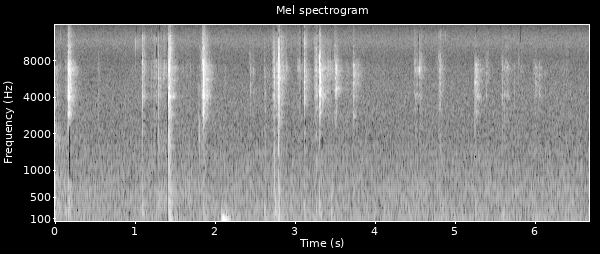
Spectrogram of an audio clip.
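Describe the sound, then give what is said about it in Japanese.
A blade works slowly and cautiously through a silkworm cocoon, kept shallow so as not to hit what is inside, with faint, crisp snips and clicks scattered irregularly over a quiet background. “でもあんまり刃を入れると当たってしまうの怖いし、そろりそろりと進めておりますが”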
